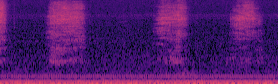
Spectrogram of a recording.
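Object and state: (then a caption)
Paper sheet on clipboard. Fingertips with short painted nails tap and scratch a printed paper face chart clipped to a hardboard clipboard lying flat on a red surface. Soft, bright scratchy bursts come and go over a steady low hum.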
